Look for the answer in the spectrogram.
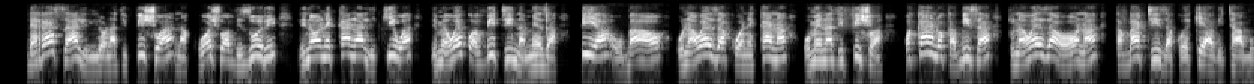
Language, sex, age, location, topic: Swahili, male, 25-35, Kisumu, education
